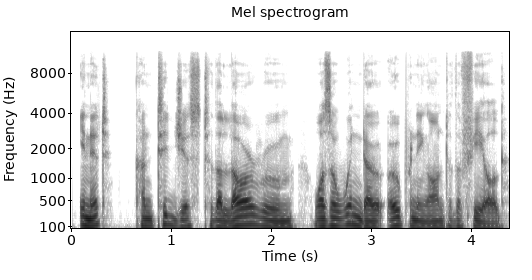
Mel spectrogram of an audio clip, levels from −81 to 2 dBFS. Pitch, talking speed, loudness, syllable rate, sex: 100 Hz, 205 wpm, -17 LUFS, 5.5 syllables/s, male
